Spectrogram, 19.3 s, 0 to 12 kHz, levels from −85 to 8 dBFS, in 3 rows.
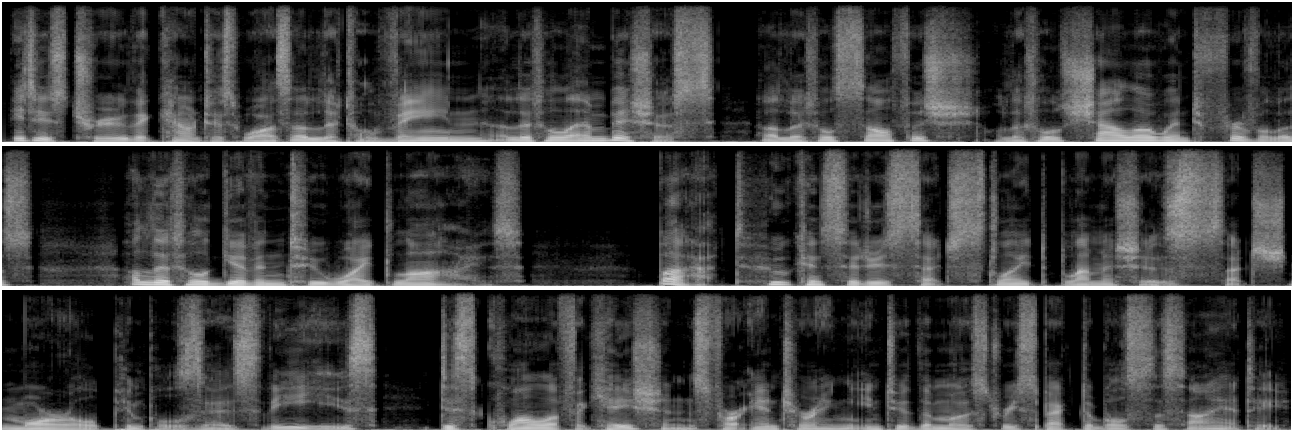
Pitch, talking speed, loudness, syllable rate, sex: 100 Hz, 135 wpm, -20 LUFS, 4.5 syllables/s, male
